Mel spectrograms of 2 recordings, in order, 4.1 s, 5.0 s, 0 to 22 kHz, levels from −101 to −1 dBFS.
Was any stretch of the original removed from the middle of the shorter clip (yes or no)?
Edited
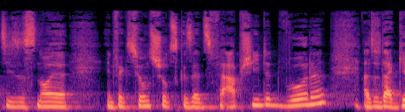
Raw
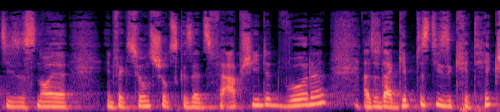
no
